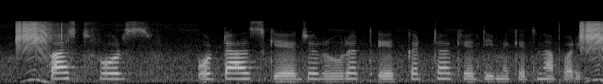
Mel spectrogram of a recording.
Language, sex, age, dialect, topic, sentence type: Bhojpuri, female, 18-24, Southern / Standard, agriculture, question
